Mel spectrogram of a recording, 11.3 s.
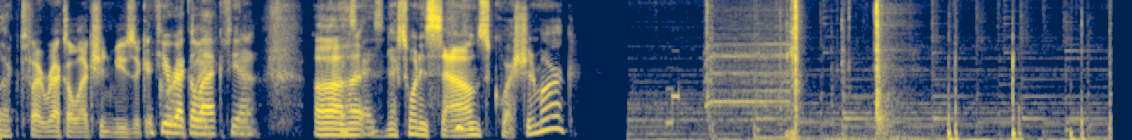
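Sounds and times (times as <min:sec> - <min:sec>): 
speech: 0:00.0 - 0:06.4
key card unlocking a door: 0:07.0 - 0:09.2.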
